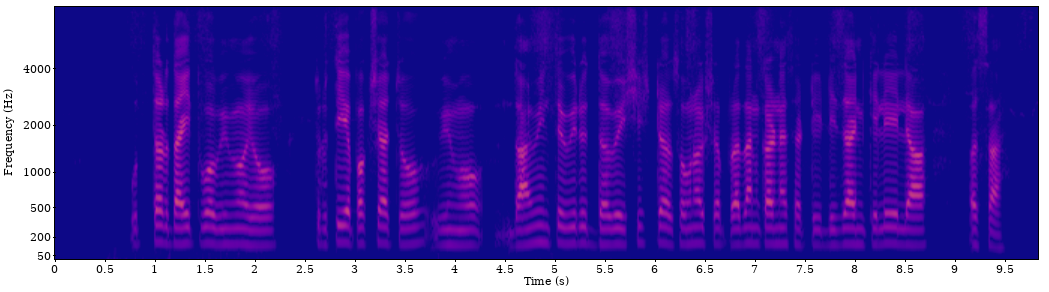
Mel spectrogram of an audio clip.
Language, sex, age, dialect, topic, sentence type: Marathi, male, 18-24, Southern Konkan, banking, statement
